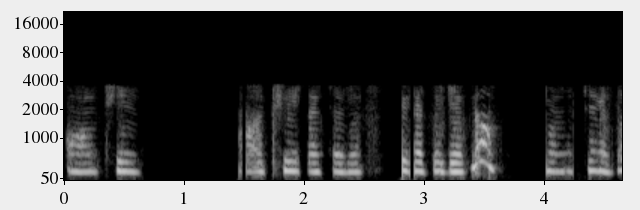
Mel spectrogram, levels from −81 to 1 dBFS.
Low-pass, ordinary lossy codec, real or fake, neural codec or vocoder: 3.6 kHz; none; fake; codec, 44.1 kHz, 3.4 kbps, Pupu-Codec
